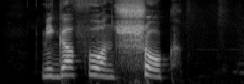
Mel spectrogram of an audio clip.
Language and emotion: Russian, angry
